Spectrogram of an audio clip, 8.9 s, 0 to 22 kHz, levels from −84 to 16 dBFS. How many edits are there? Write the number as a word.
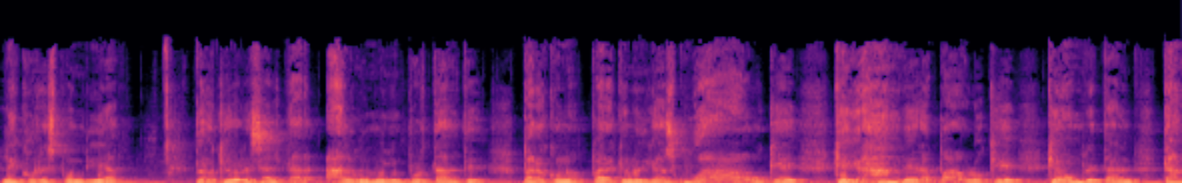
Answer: zero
